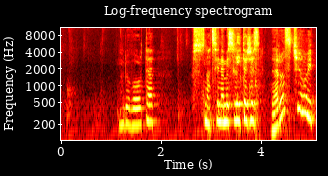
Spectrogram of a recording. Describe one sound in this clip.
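A younger woman answers quietly.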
